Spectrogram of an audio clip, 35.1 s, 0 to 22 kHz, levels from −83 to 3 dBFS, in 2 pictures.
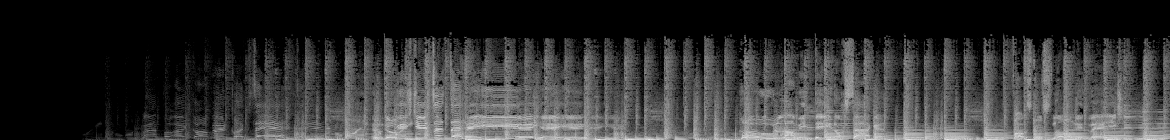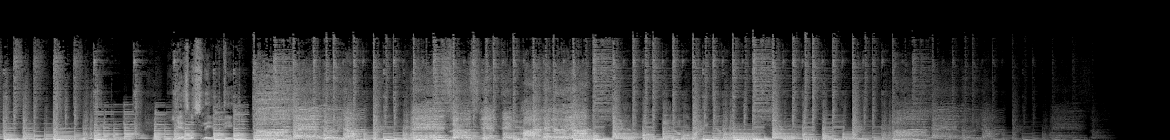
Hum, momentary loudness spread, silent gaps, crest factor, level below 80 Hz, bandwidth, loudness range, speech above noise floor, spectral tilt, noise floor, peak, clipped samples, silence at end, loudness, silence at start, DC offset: none; 11 LU; none; 14 dB; -22 dBFS; 17 kHz; 11 LU; over 77 dB; -4.5 dB/octave; under -90 dBFS; 0 dBFS; under 0.1%; 2.65 s; -14 LUFS; 2.9 s; under 0.1%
